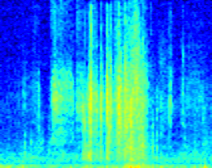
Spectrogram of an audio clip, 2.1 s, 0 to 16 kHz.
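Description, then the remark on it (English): Book pages being turned to chapter 10: a soft papery rustle swells for about a second, with a few crisp flicks near the middle, then fades into quiet. Fairly gentle, no voices. “Apologies in advance for any paper cuts incurred over the course of this study.”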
